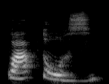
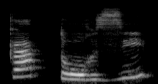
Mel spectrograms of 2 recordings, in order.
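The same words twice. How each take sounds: First: "quatorze" bem devagar, kwa-TOR-ze, com o u; quatorze com qua. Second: "quatorze" dito ca-TOR-ze, sem o u; quatorze com ca. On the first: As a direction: soletra "quatorze" pronunciando o u. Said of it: "Quatorze e quatorze". (pronúncia lenta "quatorze" com u) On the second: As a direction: fala "quatorze" como catorze. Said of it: "Por exemplo". (pronúncia "quatorze" como catorze) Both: Shown as a demonstration.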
